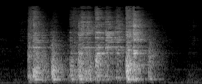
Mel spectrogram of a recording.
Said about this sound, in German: So, dann hole ich schon mal den Mixer raus, den lege ich dann mal an die Seite.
